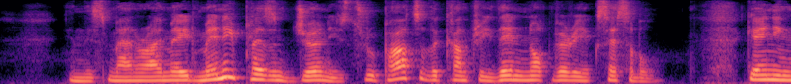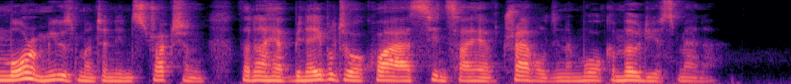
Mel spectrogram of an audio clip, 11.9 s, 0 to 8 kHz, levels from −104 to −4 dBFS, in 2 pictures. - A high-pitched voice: No, medium, 145 Hz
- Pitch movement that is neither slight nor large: Yes, average, 3.3 semitones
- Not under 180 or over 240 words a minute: Yes, average, 190 wpm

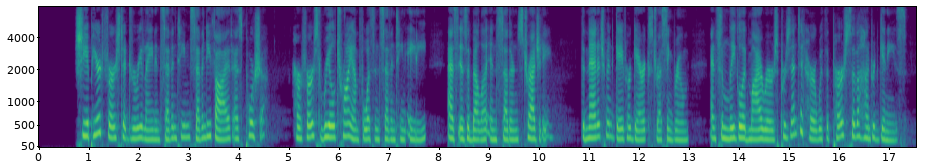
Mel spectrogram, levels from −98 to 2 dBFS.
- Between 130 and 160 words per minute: Yes, average, 145 wpm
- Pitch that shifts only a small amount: No, average, 3.3 semitones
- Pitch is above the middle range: Yes, high, 215 Hz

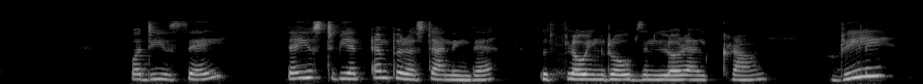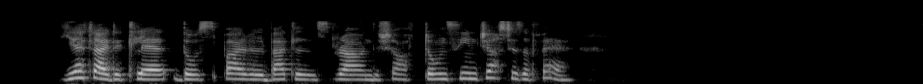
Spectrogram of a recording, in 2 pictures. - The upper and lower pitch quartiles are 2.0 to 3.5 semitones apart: Yes, average, 2.7 semitones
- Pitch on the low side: No, high, 235 Hz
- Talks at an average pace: No, slow, 105 wpm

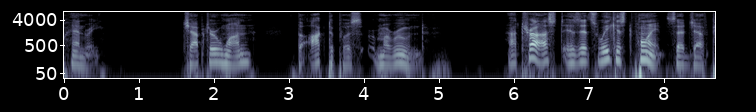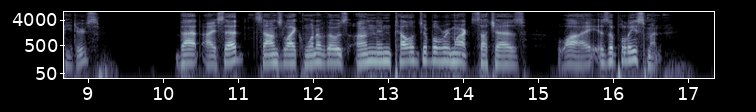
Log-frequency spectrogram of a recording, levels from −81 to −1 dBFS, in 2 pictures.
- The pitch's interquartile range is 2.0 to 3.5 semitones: No, average, 3.9 semitones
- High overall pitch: No, low, 125 Hz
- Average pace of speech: No, slow, 110 wpm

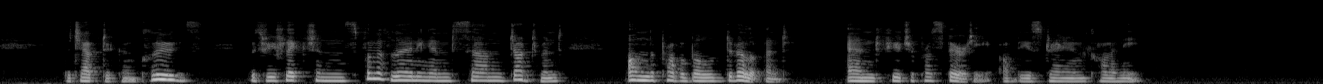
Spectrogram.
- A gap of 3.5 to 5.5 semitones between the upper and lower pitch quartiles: Yes, average, 3.8 semitones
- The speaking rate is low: Yes, slow, 100 wpm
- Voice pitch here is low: No, medium, 165 Hz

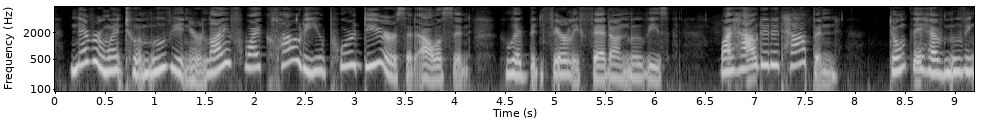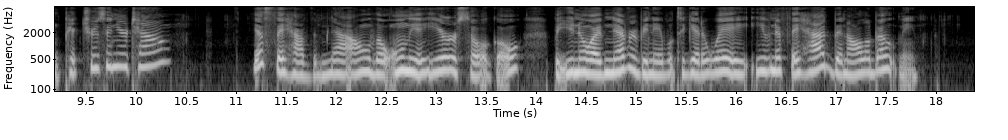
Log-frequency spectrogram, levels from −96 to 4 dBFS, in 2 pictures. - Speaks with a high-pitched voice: Yes, very high, 255 Hz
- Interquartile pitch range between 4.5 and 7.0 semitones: Yes, average, 4.8 semitones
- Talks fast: Yes, fast, 210 wpm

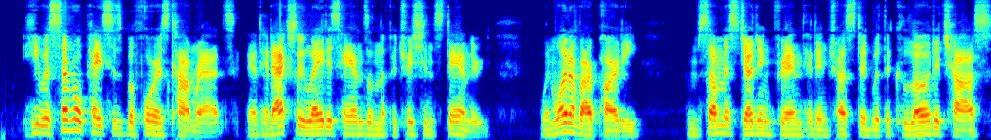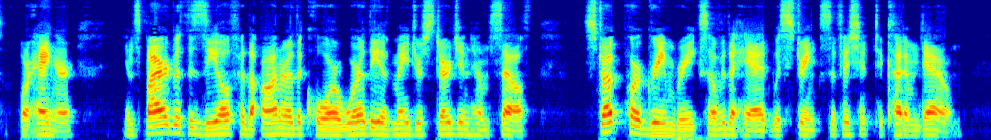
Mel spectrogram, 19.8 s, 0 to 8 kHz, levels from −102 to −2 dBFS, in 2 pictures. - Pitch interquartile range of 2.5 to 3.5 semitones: Yes, average, 2.9 semitones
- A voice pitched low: Yes, low, 125 Hz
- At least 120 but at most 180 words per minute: No, average, 195 wpm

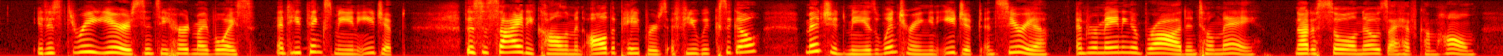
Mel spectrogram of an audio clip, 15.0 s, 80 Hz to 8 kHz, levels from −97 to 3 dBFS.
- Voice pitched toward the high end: Yes, high, 230 Hz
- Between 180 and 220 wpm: Yes, average, 190 wpm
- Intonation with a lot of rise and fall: No, average, 4.3 semitones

